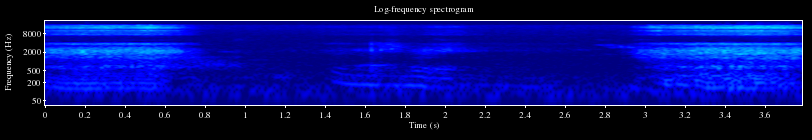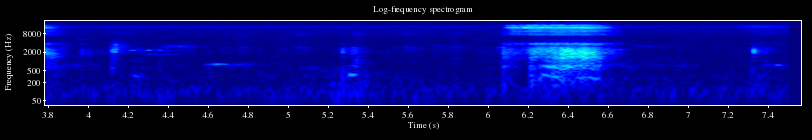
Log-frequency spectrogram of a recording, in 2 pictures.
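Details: Snoring: three loud, rough snores on in-breaths, roughly 20 a minute, with quiet breathing between.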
